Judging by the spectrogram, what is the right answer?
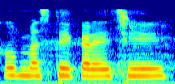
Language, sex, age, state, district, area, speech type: Maithili, female, 30-45, Bihar, Purnia, rural, spontaneous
